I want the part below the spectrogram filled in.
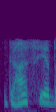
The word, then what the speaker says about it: dasya: And dasya bhakti, it's a long A, so it's spelled D. I spell it D-double-A-S-Y-A, It's Dasya Bhakti is active.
